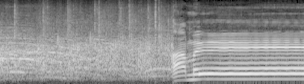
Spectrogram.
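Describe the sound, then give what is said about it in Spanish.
An audience at a Spanish-language church service applauds the Lord loudly, dense clapping filling the first couple of seconds before giving way to a steady, sustained musical note held to the end. “Denle otro aplauso al Señor.”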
